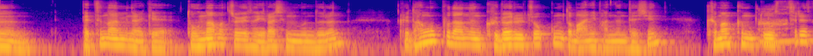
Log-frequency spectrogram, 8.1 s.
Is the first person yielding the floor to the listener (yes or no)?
no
